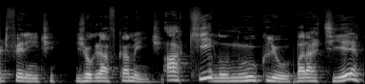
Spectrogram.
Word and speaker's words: Baratie: Que eu, nesse meu parco conhecimento, sem assistir o anime, na minha cabeça eu sempre pronunciava Baratai. Não, é Baratier. Ele vai, mesmo em japonês eles falam Baratier.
